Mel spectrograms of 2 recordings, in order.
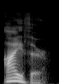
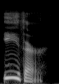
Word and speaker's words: either: Some people pronounce either as either. Some say either. Both are correct in English.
